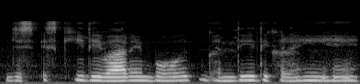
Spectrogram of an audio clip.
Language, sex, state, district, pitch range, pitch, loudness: Hindi, female, Madhya Pradesh, Bhopal, 170-190 Hz, 180 Hz, -19 LUFS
